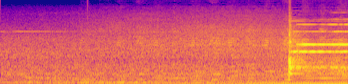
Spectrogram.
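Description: Intro soundtrack: a low rumble that grows steadily louder, then a sharp hit about three and a half seconds in, as dark music with held tones comes in.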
